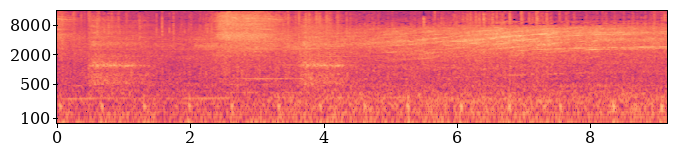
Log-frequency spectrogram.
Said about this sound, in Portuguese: Boa noite, bem-vindos a bordo do voo 131 da TAP, com destino a Faro. O avião vai descolar dentro de momentos. Agradecemos que apertem os cintos de segurança.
